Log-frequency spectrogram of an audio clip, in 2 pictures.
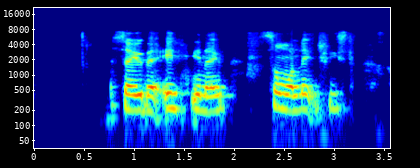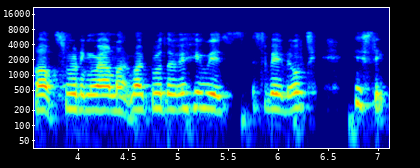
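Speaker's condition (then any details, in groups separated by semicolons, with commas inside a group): Cerebral palsy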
